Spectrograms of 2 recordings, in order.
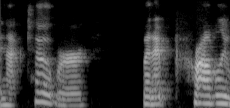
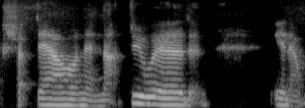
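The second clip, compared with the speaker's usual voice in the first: ordinary talk, nothing marked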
